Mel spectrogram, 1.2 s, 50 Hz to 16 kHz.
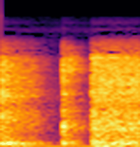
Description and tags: A kit Made with a Bent Yamaha DD-20 Machine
